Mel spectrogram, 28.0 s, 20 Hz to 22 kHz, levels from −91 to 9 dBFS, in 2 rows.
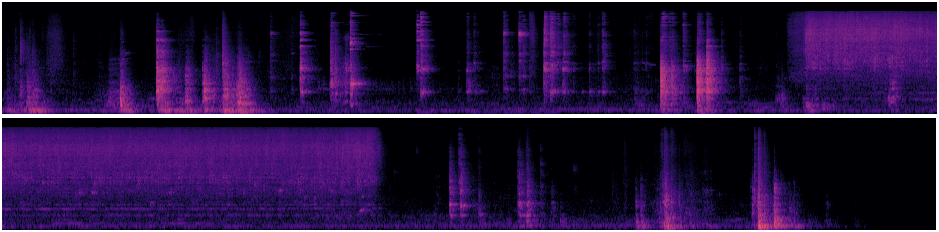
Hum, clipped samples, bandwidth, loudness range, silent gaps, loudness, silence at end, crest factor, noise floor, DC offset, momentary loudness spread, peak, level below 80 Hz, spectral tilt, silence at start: none; under 0.1%; 16.5 kHz; 13 LU; none; -42 LUFS; 2 s; 30 dB; -85 dBFS; under 0.1%; 21 LU; -16 dBFS; -68 dBFS; -2.5 dB/octave; 0.05 s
